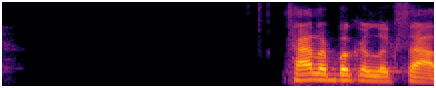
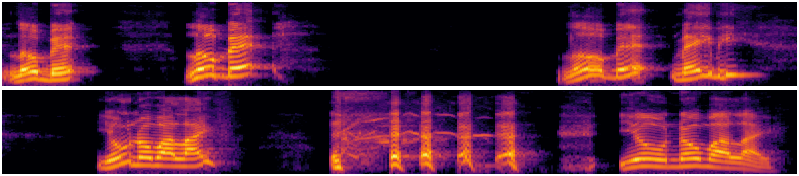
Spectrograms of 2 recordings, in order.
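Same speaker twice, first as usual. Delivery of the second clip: much higher, playful put-on voice; mock defensive; 8 semitones higher than usual. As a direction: play hurt and touchy, half laughing. Mock defensive about missing quarterbacks.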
